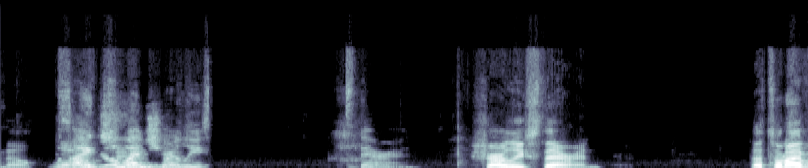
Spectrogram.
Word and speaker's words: Theron: it's the simplest but it's the real pronunciation pronunciation of my last name is throne which is really hard throne throne game of thrones french guy can't say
